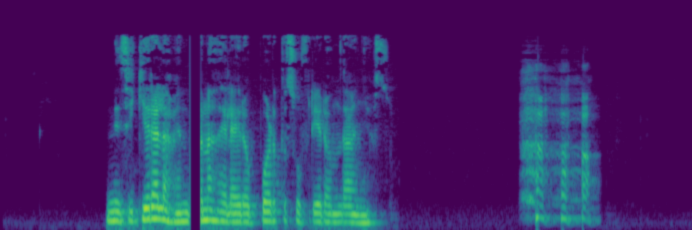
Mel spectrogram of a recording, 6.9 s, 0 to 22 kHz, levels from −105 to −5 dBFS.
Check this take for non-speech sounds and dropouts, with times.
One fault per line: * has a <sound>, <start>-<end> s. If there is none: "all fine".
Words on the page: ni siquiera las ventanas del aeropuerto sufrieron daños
* has a dropout, 1.9-2.0 s
* has a laugh, 5.2-6.0 s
